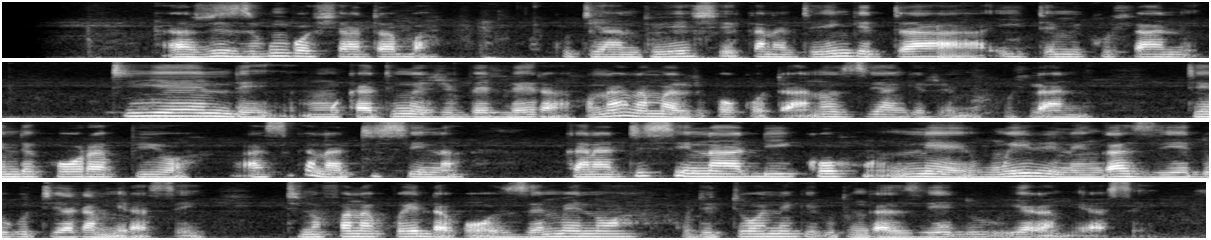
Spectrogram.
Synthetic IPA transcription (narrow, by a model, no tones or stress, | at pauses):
ɦaʐizikumbo̞ʃataɓa | kutiantʰue̞ʃe̞kanateiŋɡe̞taite̞mikuɬanḛ | tie̞nde̞mukatimwe̞ʐibʱe̞ɮe̞ɾa̰kunaːnamaʐiko̞ko̞ta̰a̰no̞zijaŋɡe̞ʐe̞̰mikuɬa̰ne | tie̞nde̞koːɾapiwa | a̰si̥kanatisiːna | kanatisinaɗiko̞ne̞mwirine̞ŋɡazije̞ɗukutijakamḭɾa̰se̞̰i | tino̞fanakue̞nda̰ko̰ze̞me̞nwakutitio̞ne̞ke̞kutiŋɡazije̞ɗujaka̰mḭra̰sḛːi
